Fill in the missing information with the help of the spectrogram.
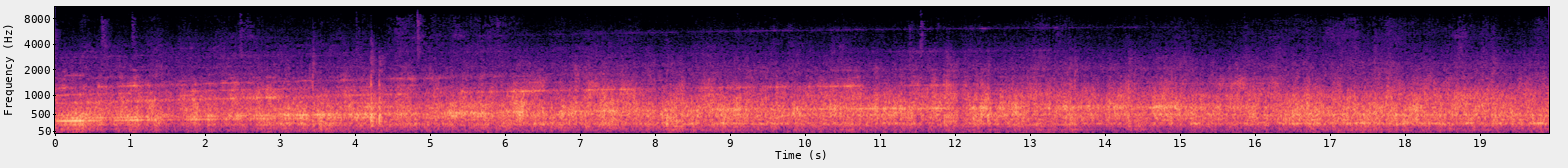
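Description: A steady, loud rumble of a Tokyo Metro 7000 series subway train running between stations on the Shin-kiba to Nerima route, heading for Senkawa station, with low droning motor hum and tonal whine bands that slowly shift in pitch over continuous wheel-on-rail noise. No voices.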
